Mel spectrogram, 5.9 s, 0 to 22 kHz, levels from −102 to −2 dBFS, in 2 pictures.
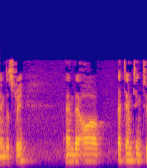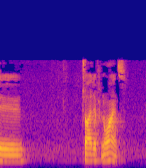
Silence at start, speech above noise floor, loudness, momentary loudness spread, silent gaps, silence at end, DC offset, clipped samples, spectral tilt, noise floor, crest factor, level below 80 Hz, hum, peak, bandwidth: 0 s; 32 dB; -22 LUFS; 12 LU; none; 0.45 s; under 0.1%; under 0.1%; -3.5 dB/octave; -53 dBFS; 20 dB; -78 dBFS; none; -2 dBFS; 6.2 kHz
